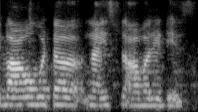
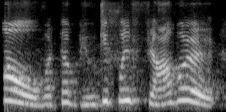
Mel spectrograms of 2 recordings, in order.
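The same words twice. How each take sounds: First: Said in the usual way. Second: Wow said slowly with a big falling tune; expressive intonation. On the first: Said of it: "smooth वे में ही बोल रही हूँ". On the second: Shown as a demonstration. Teacher demonstrates lively reading intonation on wow. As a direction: gush over the flower, wow drawn out. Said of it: "वाओ कहते हुए मेरा intonation".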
